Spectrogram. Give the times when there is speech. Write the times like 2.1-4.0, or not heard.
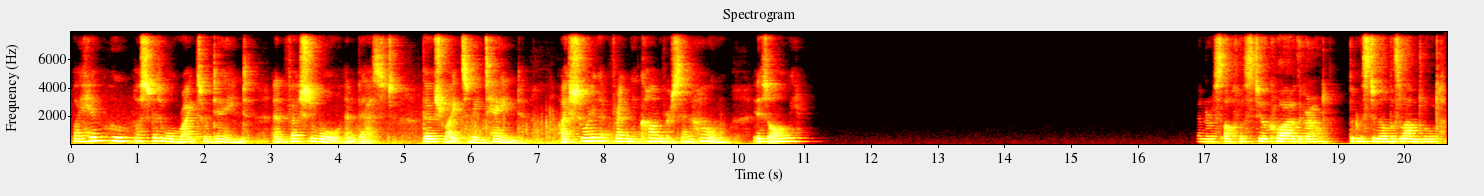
0.0-10.9, 16.9-20.6.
